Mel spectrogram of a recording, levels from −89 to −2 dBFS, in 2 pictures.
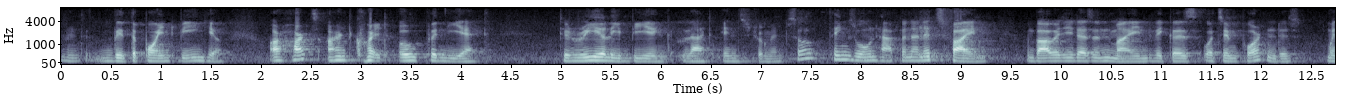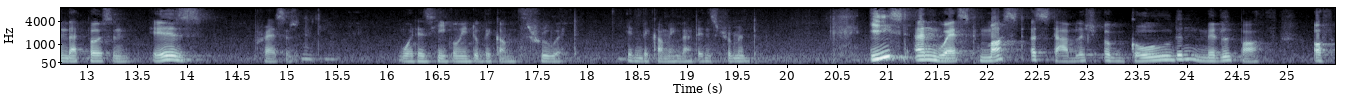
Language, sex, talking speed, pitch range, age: English, male, 135 wpm, 110-145 Hz, 30-49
